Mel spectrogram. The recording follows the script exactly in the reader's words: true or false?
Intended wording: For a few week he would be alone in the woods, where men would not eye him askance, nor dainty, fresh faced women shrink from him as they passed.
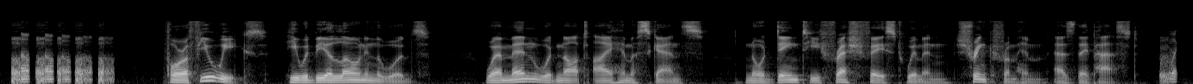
false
